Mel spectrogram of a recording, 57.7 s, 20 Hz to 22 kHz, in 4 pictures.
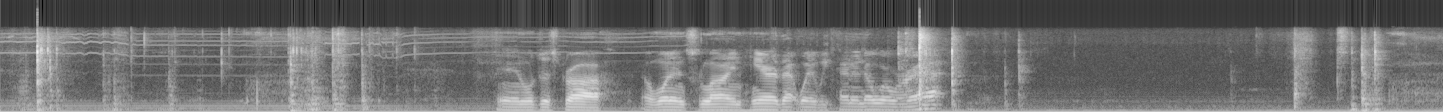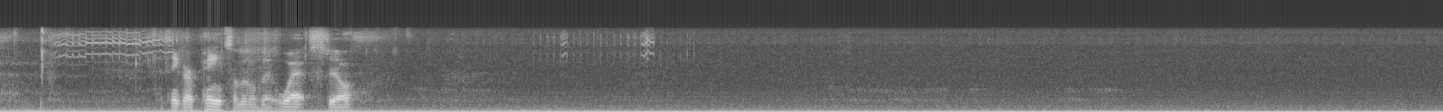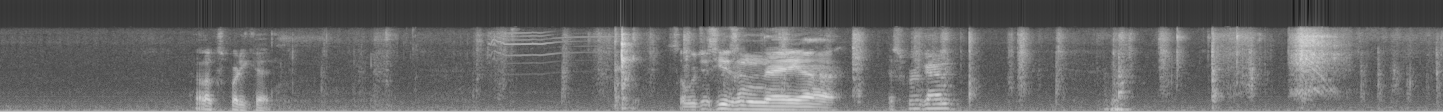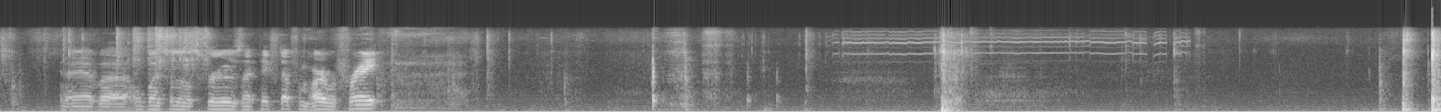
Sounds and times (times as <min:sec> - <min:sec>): Inside, small room: 0:00.0 - 0:57.7
Speech: 0:05.0 - 0:09.5, 0:16.1 - 0:18.1, 0:30.8 - 0:31.7, 0:35.6 - 0:38.4, 0:43.9 - 0:47.2.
